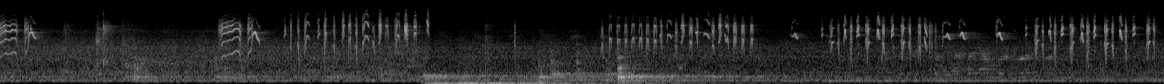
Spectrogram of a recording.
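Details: Brown-throated sunbird, kept as a training recording meant to stir other birds' mating urge, giving bursts of high, sharp chirps and twitters in clusters, broken by a lull with a low rumble around four to seven seconds.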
